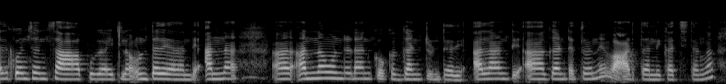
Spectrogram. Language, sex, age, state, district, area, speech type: Telugu, female, 18-30, Telangana, Medchal, urban, spontaneous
